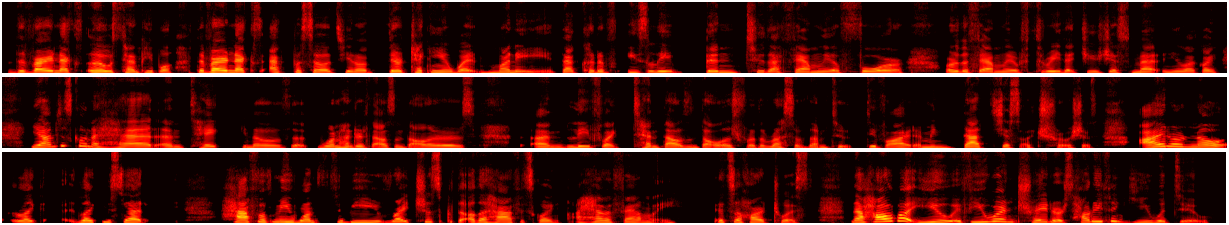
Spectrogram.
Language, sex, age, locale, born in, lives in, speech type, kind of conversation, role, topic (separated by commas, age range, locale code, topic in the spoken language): English, female, 45-49, en-US, South Korea, United States, conversation, unstructured, none, What reality TV moments did you secretly love or find hard to believe?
